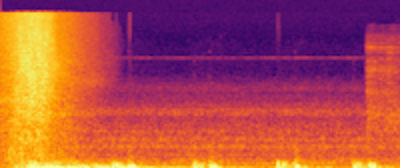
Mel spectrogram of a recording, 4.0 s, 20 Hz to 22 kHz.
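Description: Shendrones Thicc V2 cinelifter drone spooling up for liftoff. A rush of noise fills the first second, then prop wash buffets the microphone in low, irregular thumps.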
